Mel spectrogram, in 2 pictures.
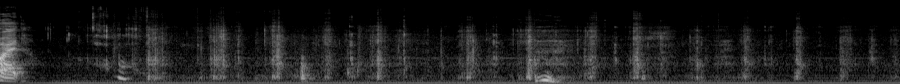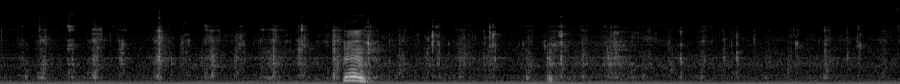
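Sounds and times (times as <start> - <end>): chewing crunchy food: 0.4 - 18.0
person humming mmm: 1.1 - 1.5, 5.3 - 5.8, 12.4 - 12.9.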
